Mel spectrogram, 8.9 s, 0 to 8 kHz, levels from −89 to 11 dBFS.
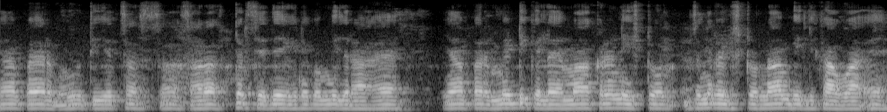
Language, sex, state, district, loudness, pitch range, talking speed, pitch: Hindi, male, Rajasthan, Bikaner, -17 LUFS, 105-115 Hz, 170 wpm, 110 Hz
